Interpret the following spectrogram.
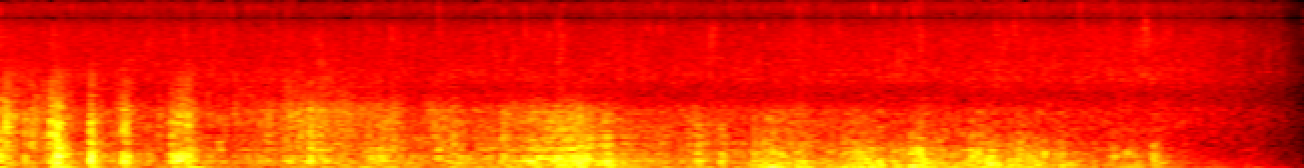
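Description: Thunderclap with rain: a sharp crackling burst at the start, then a long rolling rumble over steady rain, fading out near the end.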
